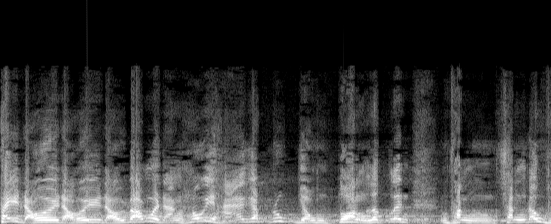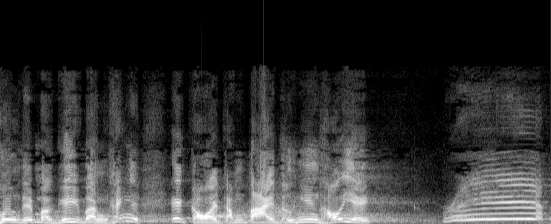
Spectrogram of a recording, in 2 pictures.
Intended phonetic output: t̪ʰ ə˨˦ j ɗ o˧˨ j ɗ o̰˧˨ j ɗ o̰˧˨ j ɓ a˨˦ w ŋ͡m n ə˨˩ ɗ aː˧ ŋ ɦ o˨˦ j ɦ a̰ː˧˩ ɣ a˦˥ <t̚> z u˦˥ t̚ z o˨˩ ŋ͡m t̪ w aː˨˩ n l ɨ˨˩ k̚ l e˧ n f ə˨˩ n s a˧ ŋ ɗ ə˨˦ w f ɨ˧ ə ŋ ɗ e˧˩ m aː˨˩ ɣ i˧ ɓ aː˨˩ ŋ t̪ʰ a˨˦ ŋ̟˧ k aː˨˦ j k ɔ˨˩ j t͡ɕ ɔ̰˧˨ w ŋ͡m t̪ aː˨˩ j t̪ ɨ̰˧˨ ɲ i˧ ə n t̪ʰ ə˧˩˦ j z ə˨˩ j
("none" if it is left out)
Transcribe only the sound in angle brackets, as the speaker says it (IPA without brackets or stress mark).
p̚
